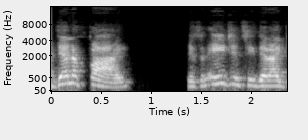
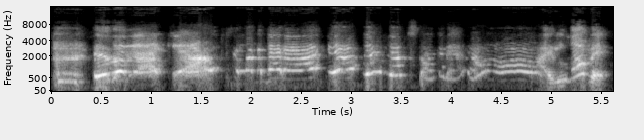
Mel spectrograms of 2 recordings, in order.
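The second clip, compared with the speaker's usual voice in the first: very high, laughing, slow squeals of delight; gushing squeal; slower than usual. Real, not acted. Crafter showing viewers her hat, gushing squeal. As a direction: squeal over the hat like a proud maker.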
